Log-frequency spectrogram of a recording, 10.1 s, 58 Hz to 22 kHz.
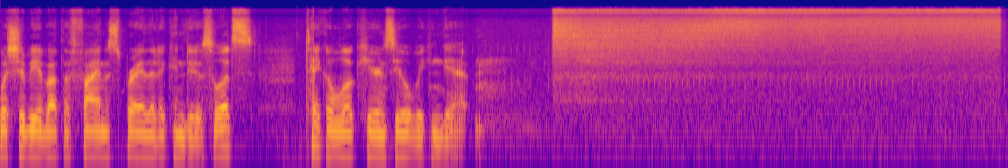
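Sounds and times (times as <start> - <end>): airbrush hissing: 5.5 - 10.0.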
